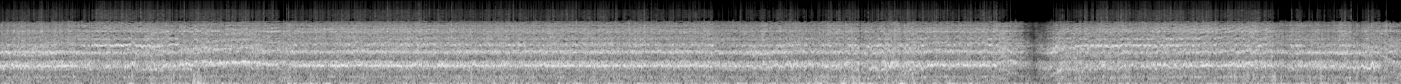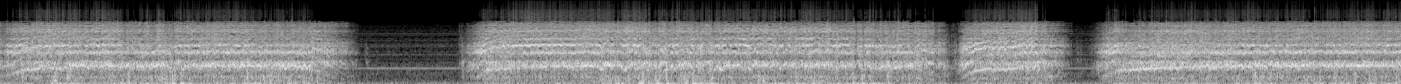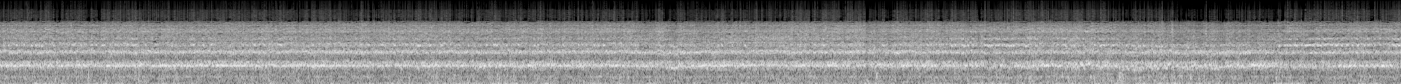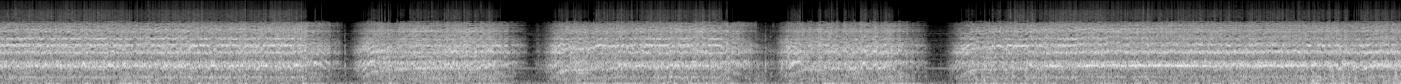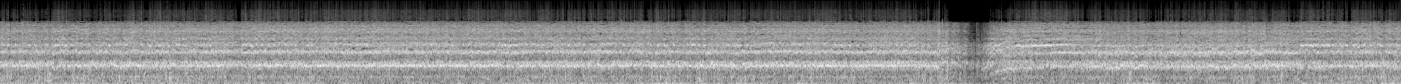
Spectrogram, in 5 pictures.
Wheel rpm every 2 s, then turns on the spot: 210, 240, 230, 230, 220, 160, 210, 190, 140, 110, 210, 160, 120, 220, 230, 240, 230, 220, 230, 220, 220, 210, 150, 130, 160, 120, 210, 230, 230, 230, 230, 230, 200, 190, 220.
50-52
